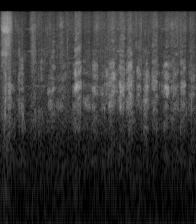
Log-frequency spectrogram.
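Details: Three pied French Bulldog puppies playing together in a yard; short rough growling yips and snorts come in quick bursts about every half second, with little else in the background.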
